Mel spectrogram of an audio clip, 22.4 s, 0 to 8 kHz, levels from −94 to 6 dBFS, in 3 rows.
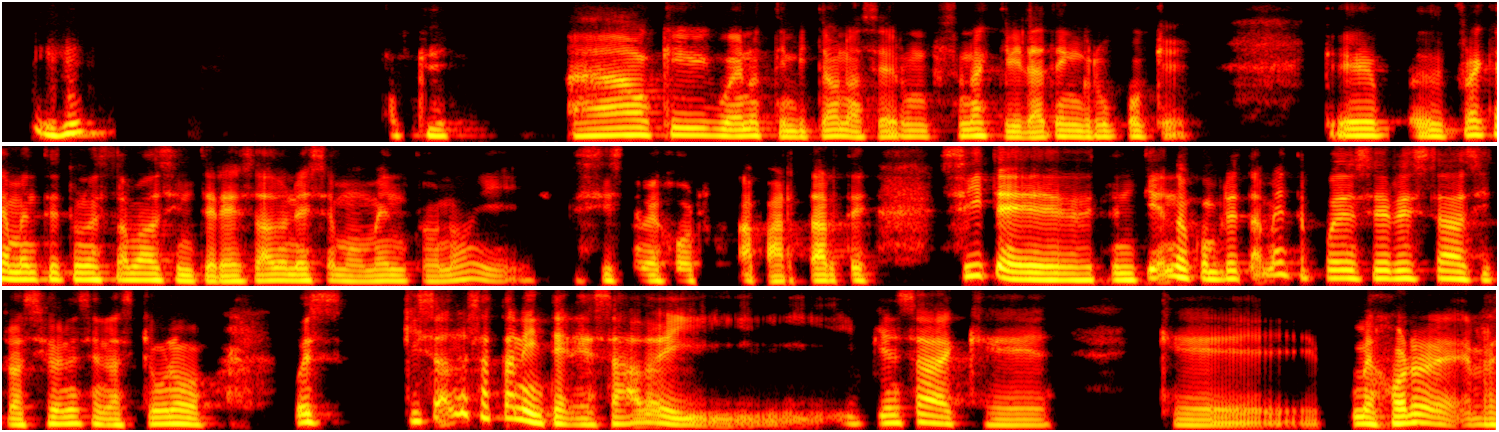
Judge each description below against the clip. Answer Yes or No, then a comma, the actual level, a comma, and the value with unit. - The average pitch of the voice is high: No, medium, 140 Hz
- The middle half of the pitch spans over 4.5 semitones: No, average, 3.9 semitones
